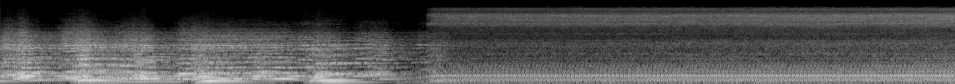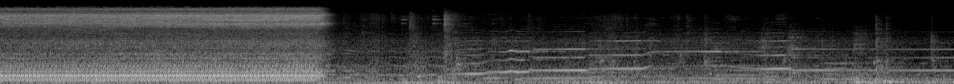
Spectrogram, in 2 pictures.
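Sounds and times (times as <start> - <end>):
high hiss: 4.2 - 13.0
train carriage running hum: 4.2 - 19.0.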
